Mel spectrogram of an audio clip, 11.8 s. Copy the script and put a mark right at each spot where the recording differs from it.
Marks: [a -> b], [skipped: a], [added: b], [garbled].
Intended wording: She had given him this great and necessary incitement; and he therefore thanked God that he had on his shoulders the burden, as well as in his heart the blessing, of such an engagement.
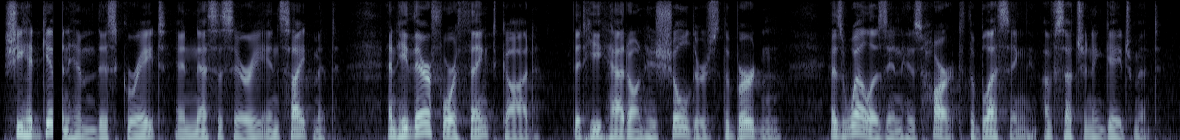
She had given him this great and necessary incitement; and he therefore thanked God that he had on his shoulders the burden, as well as in his heart the blessing, of such an engagement.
